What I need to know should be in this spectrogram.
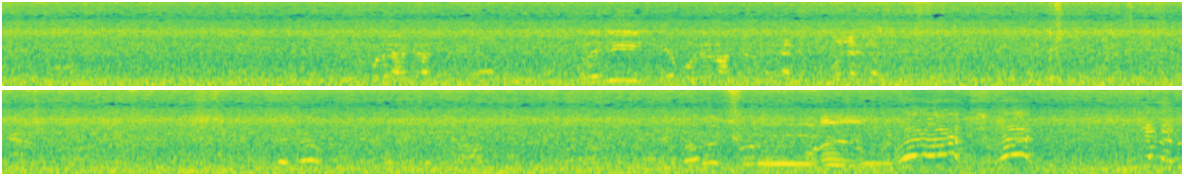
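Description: A river rushes loudly nearby.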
